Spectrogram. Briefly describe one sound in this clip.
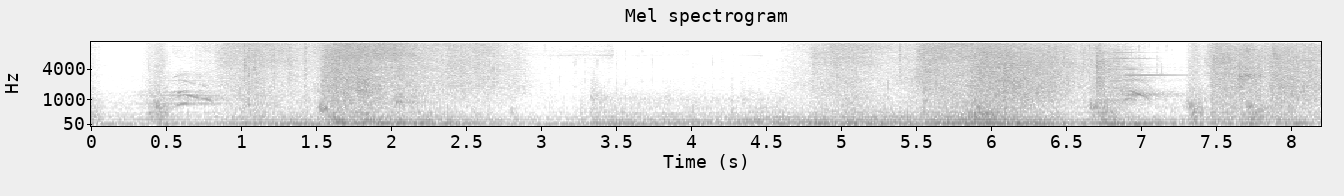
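Metal weapons clash and scrape.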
